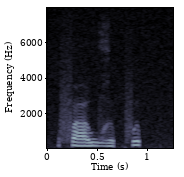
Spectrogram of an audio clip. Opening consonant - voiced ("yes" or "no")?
no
